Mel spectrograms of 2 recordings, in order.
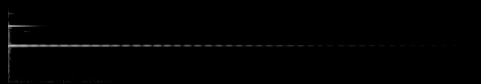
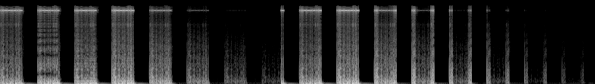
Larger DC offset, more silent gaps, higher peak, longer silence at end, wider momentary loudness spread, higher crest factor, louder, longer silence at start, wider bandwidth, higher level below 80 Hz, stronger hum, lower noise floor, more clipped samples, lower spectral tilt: neither; neither; second, -8 dBFS vs -4 dBFS; first, 2.6 s vs 0.85 s; first, 28 LU vs 18 LU; first, 24 dB vs 16 dB; second, -27 LUFS vs -17 LUFS; about the same, 0.1 s vs 0 s; second, 14 kHz vs 17 kHz; second, under -90 dBFS vs -26 dBFS; neither; first, -75 dBFS vs -54 dBFS; neither; second, 4.5 dB/octave vs -5 dB/octave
